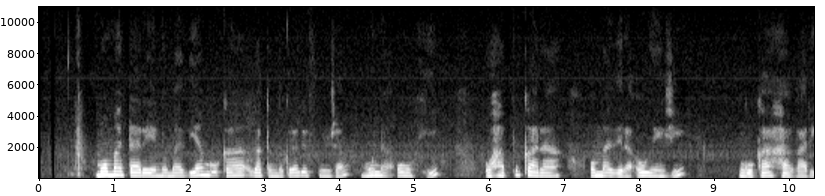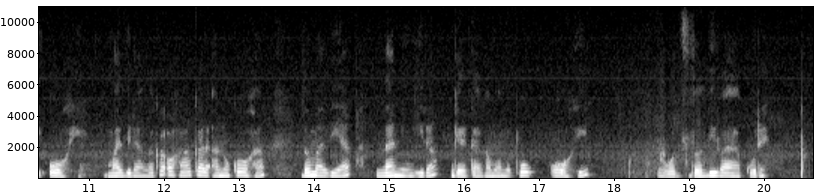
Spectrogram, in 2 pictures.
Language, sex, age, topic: Oshiwambo, female, 25-35, agriculture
